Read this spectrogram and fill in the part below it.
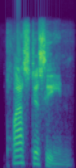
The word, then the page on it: Plasticine: American English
